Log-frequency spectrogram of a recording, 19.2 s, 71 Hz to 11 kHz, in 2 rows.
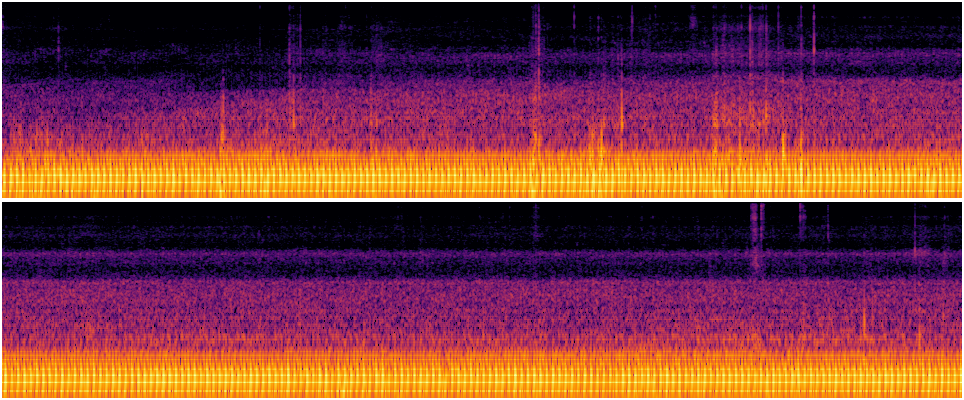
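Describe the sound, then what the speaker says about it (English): A Chrysler 300 V6 rumbles steadily through its exhaust for the whole stretch, a loud, close, constant low drone without obvious surges. "I'll rev it up a few times."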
